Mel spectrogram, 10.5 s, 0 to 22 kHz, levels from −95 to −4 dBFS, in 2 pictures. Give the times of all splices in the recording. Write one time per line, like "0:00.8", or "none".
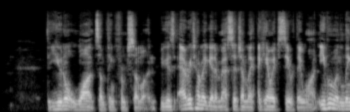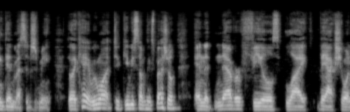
0:08.1
0:09.5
